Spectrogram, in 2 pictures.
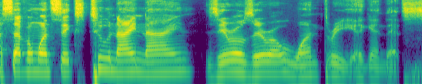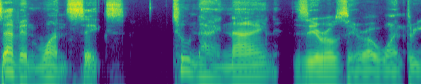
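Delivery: radio announcer on-air host voice. Speaker giving listeners the call-in number, in his radio voice. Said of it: "I had to put my radio voice on real quick".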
